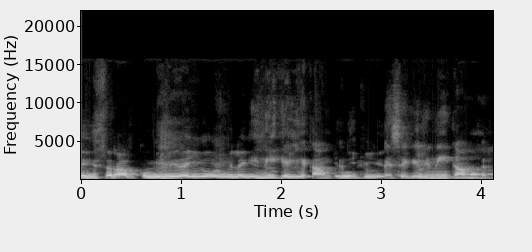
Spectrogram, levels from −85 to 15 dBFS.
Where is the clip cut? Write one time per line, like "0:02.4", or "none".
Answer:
0:03.2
